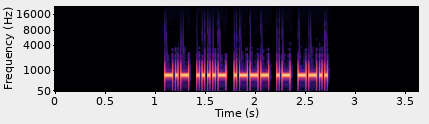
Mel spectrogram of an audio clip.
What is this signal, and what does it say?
Morse code, heard as a keyed tone, about 44 wpm, 700 Hz. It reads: K4JAZ
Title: Call Signs Repeated 3x - 45wpm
